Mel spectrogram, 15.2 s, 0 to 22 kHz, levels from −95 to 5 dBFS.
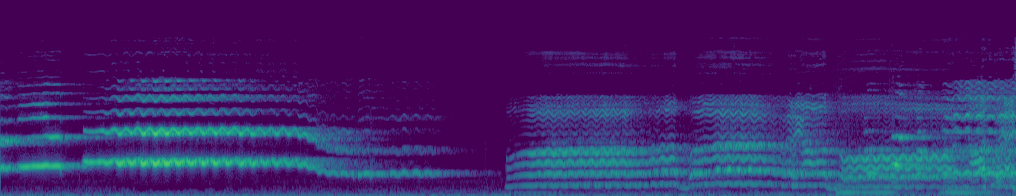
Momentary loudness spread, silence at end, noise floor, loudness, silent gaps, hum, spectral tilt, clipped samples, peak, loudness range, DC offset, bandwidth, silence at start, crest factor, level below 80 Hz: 22 LU; 0 s; -72 dBFS; -33 LUFS; none; none; -5 dB/octave; under 0.1%; -14 dBFS; 19 LU; under 0.1%; 7.6 kHz; 0 s; 20 dB; -64 dBFS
